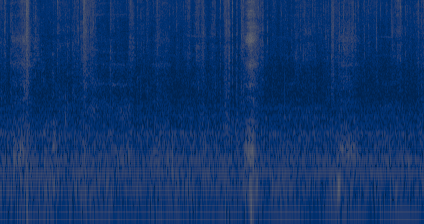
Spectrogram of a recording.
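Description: Faint rustling of thin Bible pages being turned to look up a verse, a few short rustles with the most distinct one about five seconds in, over a low steady hum.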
